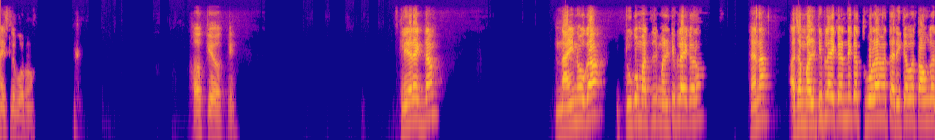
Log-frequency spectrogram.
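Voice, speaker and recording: Male math teacher, high-pitched, repeats steps, lo-fi classroom audio. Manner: explains patiently, repeats steps, checks understanding.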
